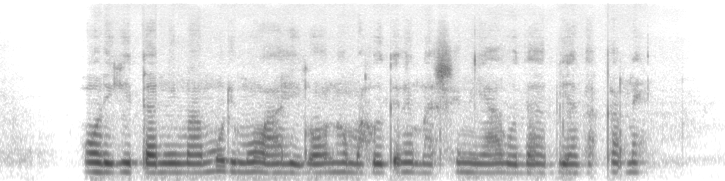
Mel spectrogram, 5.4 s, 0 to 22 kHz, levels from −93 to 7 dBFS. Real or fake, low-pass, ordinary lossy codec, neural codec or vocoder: fake; none; none; codec, 44.1 kHz, 7.8 kbps, DAC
